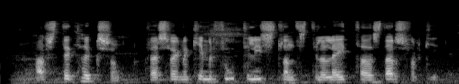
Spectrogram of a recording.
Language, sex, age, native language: Icelandic, male, 20-29, Icelandic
